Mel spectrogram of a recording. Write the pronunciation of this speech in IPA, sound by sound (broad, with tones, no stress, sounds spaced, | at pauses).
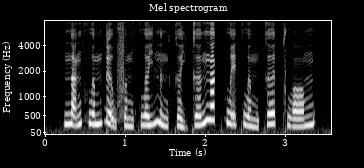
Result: n a̰˧˥ ŋ h w ə˨˦ m ɗ ə̰ː˧˨ w f ə˨˩ m k w ə˨˦ j n ə˨˩ n k ə˧˩ j k əː˨˦ ŋ a˦˥ k̚ h w ḛ˧˥ k w ə˨˩ m k əː˦˥ t̚ k w ɔ˨˦ m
